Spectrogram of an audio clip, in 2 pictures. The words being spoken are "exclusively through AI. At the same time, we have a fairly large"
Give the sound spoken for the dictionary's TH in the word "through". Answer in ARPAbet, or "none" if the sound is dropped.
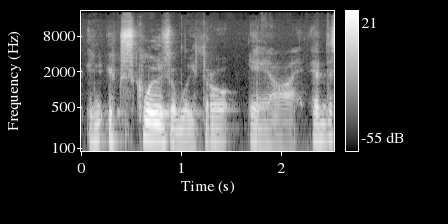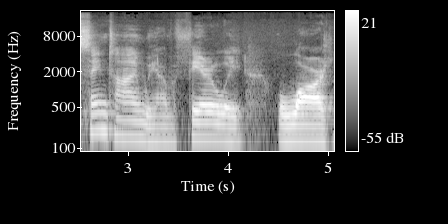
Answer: TH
